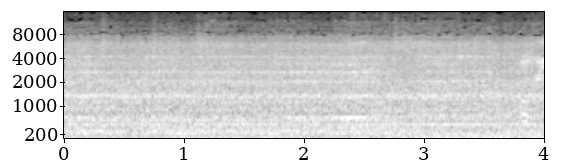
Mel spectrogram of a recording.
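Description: Bizon BS combine harvester's diesel engine and drive running steadily under way, heard from inside the cab as a loud, even low noise with a few steady tones held through it.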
